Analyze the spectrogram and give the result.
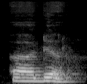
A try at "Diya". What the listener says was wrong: Diya. Diya. Diya. diya. So whenever a word ends with the sound of R, don't say R, say A. Diya. Diya.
